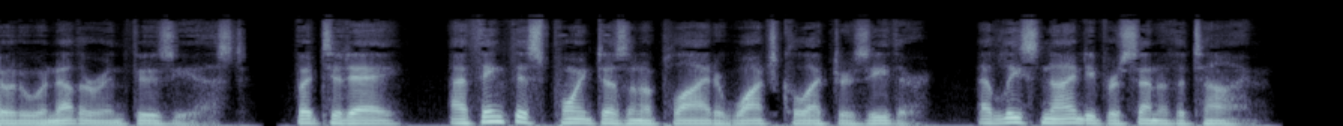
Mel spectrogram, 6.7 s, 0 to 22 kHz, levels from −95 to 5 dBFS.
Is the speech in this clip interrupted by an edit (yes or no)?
yes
